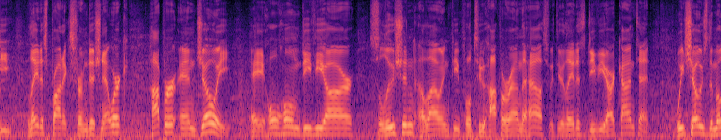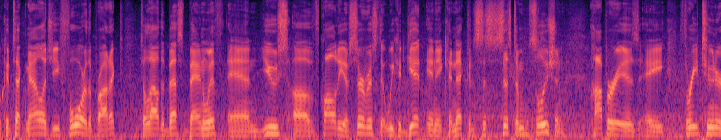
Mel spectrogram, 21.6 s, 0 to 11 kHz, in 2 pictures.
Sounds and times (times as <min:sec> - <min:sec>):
Speech: 0:00.0 - 0:21.6.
